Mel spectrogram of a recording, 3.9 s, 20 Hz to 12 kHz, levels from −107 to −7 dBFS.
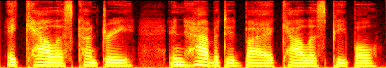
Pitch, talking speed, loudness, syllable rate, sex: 145 Hz, 125 wpm, -18 LUFS, 4.5 syllables/s, female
